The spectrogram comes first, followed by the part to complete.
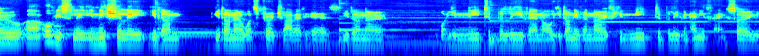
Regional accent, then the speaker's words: Greece; I'm a Hellenistic pagan. I was born in Greece. I was born a few kilometers away from the biggest temple of Dionysus.

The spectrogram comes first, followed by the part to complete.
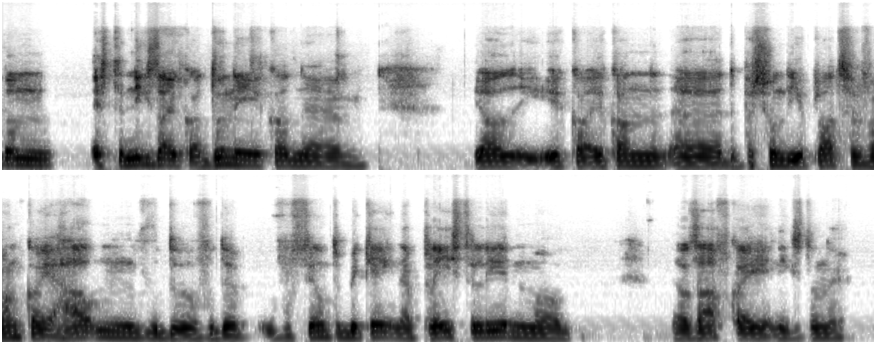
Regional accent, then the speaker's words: Belgium; moved away as an adult; now in United States

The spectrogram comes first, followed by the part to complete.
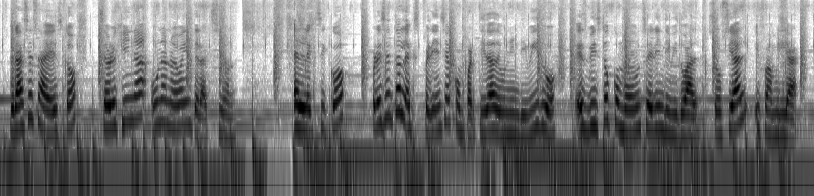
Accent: Mexico; más en el caso de nosotros como mexicanos

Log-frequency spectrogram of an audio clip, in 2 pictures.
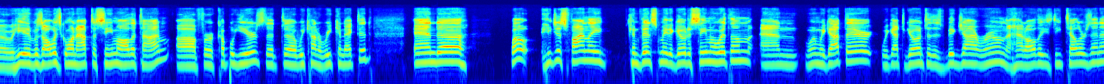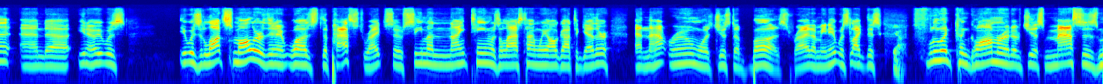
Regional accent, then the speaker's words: Oklahoma, United States; I'm from Oklahoma

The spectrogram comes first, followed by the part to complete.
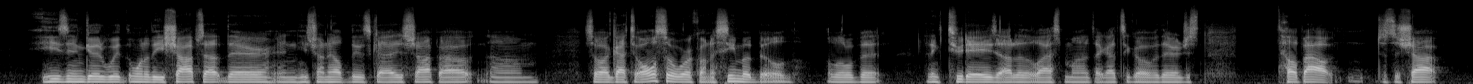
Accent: California, United States; Bro, we're from the Bay

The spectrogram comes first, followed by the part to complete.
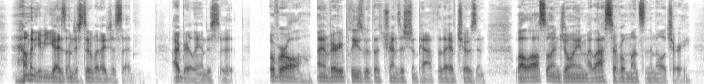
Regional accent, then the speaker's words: United States; As an American soldier

